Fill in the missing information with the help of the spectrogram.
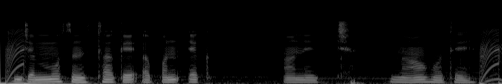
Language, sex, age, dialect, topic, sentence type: Chhattisgarhi, male, 56-60, Central, banking, statement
